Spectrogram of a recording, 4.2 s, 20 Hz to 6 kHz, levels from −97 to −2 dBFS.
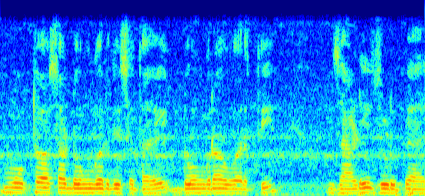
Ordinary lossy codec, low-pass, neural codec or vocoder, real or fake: none; 5.4 kHz; none; real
